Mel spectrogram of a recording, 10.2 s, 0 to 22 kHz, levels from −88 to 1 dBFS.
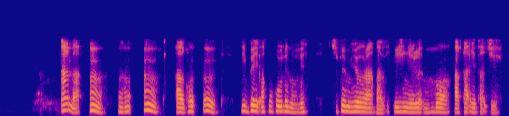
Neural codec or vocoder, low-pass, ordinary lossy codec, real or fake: vocoder, 22.05 kHz, 80 mel bands, HiFi-GAN; 5.4 kHz; Opus, 32 kbps; fake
